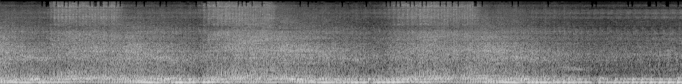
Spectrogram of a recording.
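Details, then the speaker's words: 2011 Polaris Phoenix 200cc ATV after carb work, airbox off: single-cylinder engine pulls cleanly through repeated rev-ups and drops back smoothly with no misfire; healthy running. "sounds pretty good reving out I doing perfectly"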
